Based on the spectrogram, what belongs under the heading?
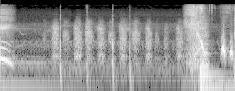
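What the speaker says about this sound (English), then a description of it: "A dog!" A cartoon dog pants in quick, rhythmic breaths, close and fairly loud, alone until a brighter burst of sound near the end.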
